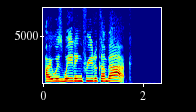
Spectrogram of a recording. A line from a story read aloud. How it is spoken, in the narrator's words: Celine said loudly and in English so Robert would be sure to hear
